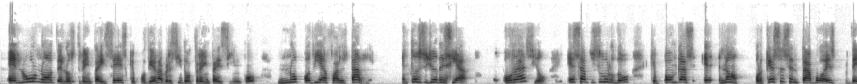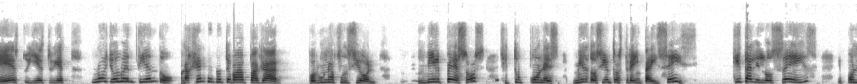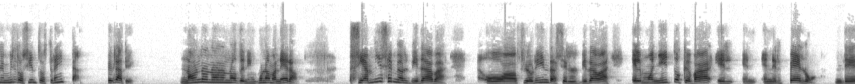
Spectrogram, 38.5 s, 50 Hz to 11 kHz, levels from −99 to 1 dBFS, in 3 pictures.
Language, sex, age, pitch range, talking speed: Spanish, female, 50-69, 255-345 Hz, 135 wpm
